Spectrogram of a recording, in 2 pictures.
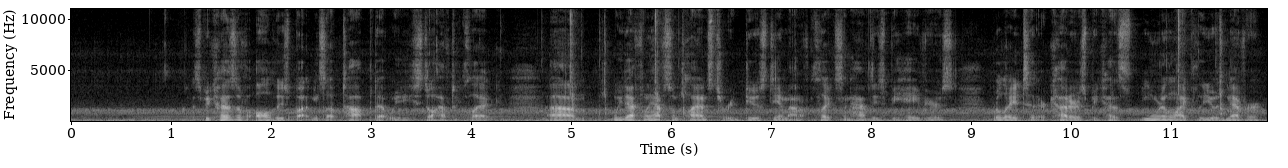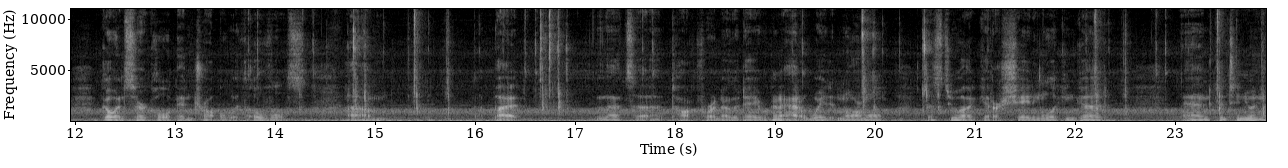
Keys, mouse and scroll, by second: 0.9-4.7 drag, 4.2 middle click, 4.7 scroll down 3, 5.0 shift+middle click, 5.5 scroll down 2, 5.9 shift+middle click, 10.5-13.7 shift+middle drag, 11.0 shift+middle click, 13.7 click, 14.2 click, 14.7 h, 15.0 middle click, 15.5 shift+middle click, 15.8 scroll down 1, 16.5 click, 16.7 ctrl+`, 17.6 click, 19.1 click, 19.8 Escape, 20.0 middle click, 20.2 scroll up 3, 20.4 a, 21.2-22.1 scroll down 5, 21.8 middle click, 22.3 shift+middle click, 22.5 scroll up 1, 22.8 click, 23.1 middle click, 23.6 shift+middle click.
